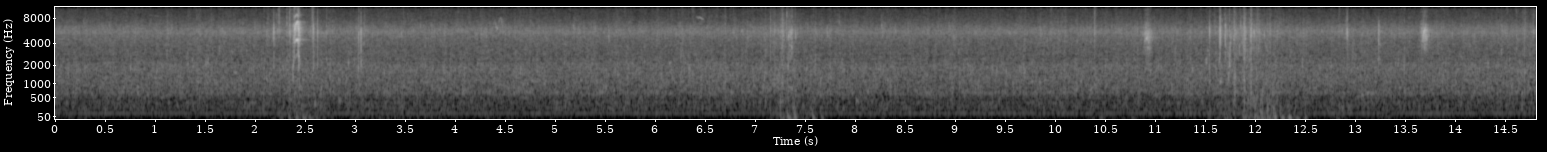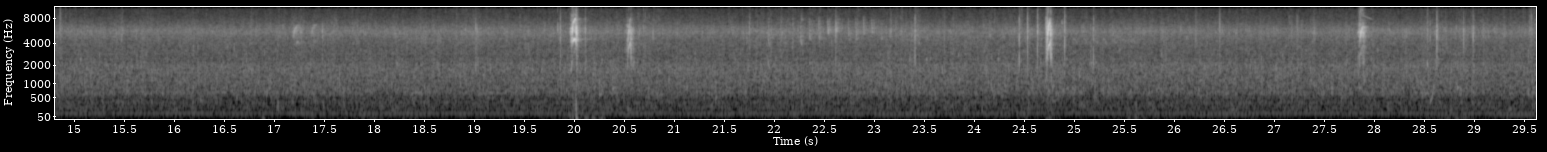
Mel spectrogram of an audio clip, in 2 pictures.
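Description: Shallow stream trickling steadily over rocks, with short sharp splashes every few seconds from American robins bathing in the water; the loudest splashes come about two-thirds and five-sixths of the way through.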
